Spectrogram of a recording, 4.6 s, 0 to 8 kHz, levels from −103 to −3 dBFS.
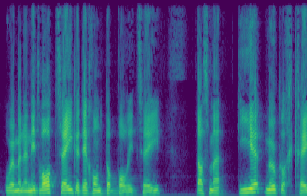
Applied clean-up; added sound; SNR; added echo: neural mask model DeepFilterNet 3.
